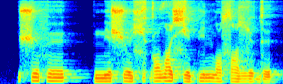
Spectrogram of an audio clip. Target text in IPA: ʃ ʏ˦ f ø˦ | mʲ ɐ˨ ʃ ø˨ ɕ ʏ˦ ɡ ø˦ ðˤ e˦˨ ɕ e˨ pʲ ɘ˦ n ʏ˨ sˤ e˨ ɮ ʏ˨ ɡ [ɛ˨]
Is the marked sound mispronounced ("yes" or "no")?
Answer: yes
